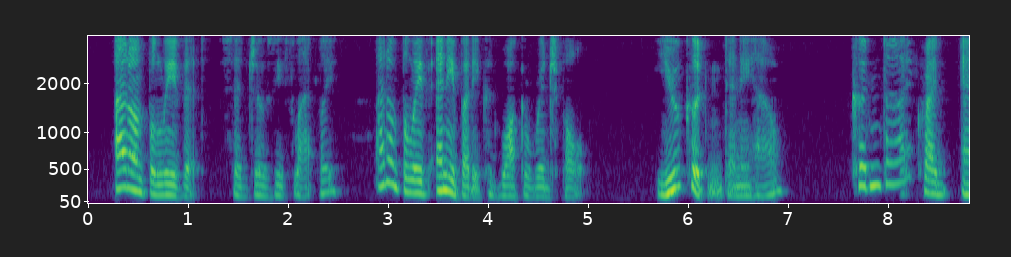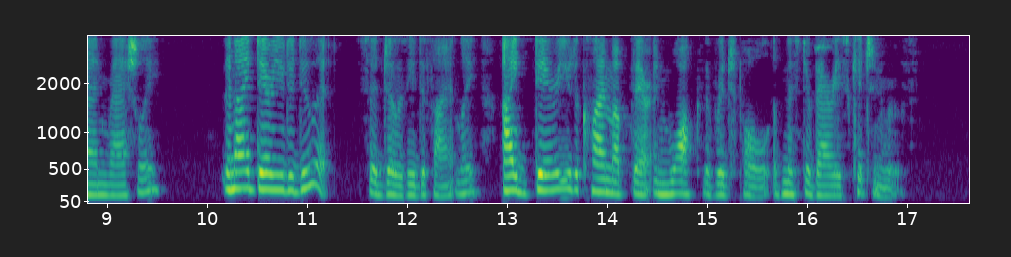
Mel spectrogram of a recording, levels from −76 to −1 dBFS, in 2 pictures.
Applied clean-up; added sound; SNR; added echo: none; none; none; none.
